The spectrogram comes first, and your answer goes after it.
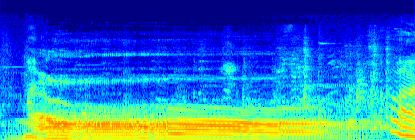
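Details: A male Alaskan Malamute, reacting to a familiar song, howls along in a long, wavering, tuneful, raspy voice that steps down in pitch and rises again.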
